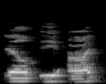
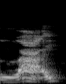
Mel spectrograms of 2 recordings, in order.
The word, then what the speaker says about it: Lai: Well, his name will always ring bell all the time, even though it's spelled as Lai, but people have actually changed it to Lie rather than the full name.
